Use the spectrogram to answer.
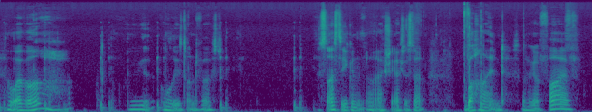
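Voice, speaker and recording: Quiet mumbling at a moderate pace, broken by long, frequent pauses. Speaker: YouTuber doing CAD design tutorial. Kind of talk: live screen-recorded design session with commentary.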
